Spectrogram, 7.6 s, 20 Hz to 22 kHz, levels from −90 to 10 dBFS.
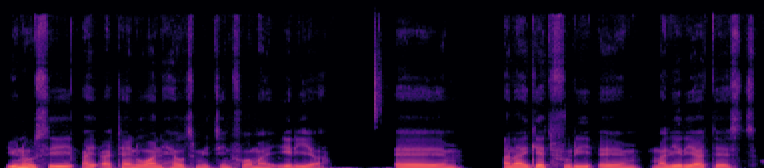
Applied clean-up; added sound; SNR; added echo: neural mask model Resemble Enhance denoiser.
